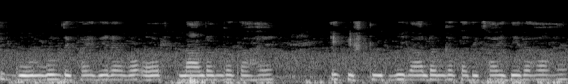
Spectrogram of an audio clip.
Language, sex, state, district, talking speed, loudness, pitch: Hindi, female, Uttar Pradesh, Budaun, 220 wpm, -16 LUFS, 210 Hz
